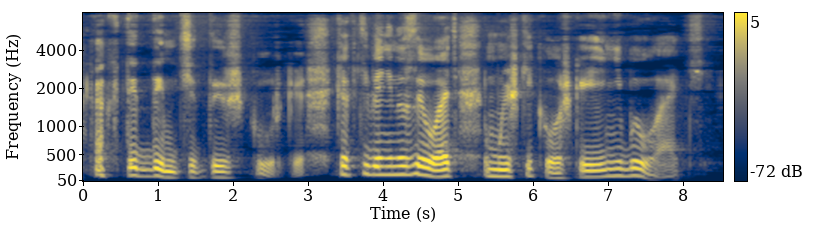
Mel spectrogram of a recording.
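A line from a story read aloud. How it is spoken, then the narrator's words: Laughing cat. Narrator (Russian): Засмеялась кошка-мурка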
